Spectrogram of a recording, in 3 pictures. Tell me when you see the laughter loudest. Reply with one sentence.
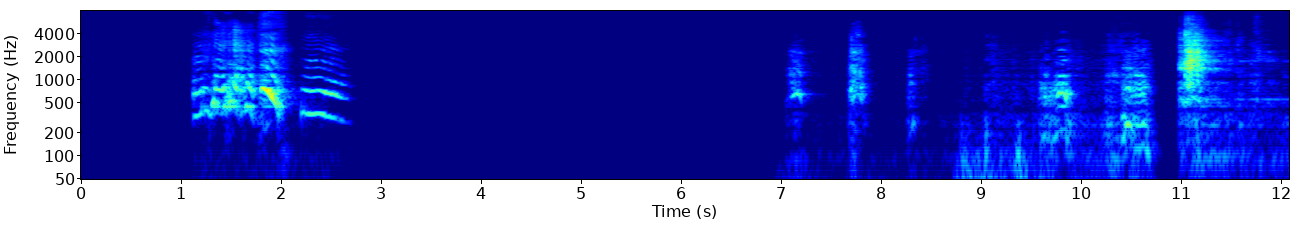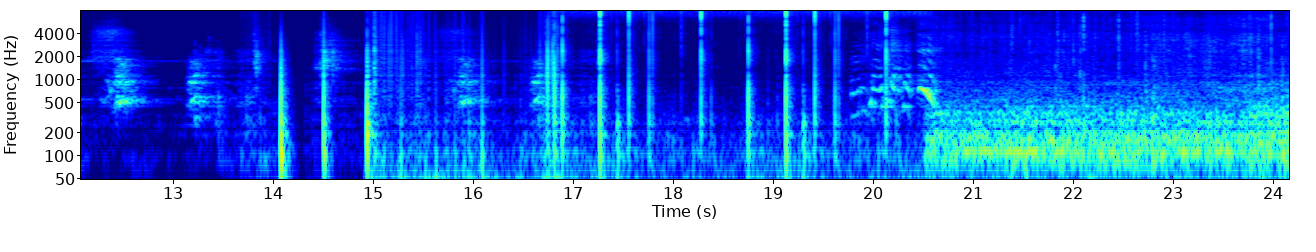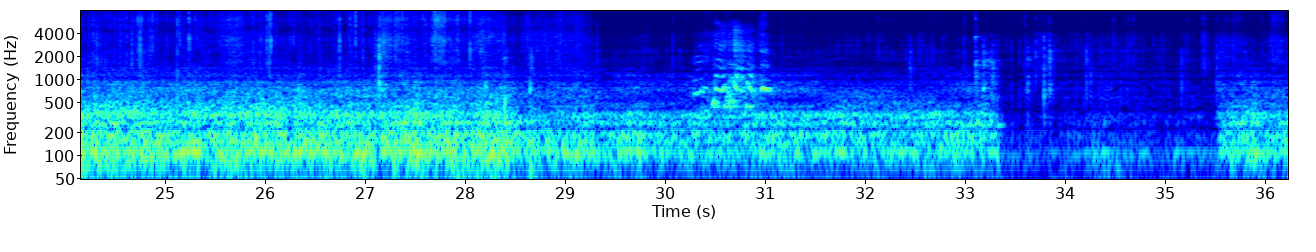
The loudest moment of the laughter is at 2 seconds.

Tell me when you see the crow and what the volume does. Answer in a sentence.
You can't hear the crow here.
